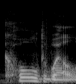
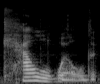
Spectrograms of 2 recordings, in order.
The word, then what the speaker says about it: Calweld: A lot of people pronounce Calweld as Caldwell because Calweld is a bit of a non-intuitive tongue twister. But in reality, it should really be pronounced Calweld, as it's actually a shortening of California Welding Company, which is an American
